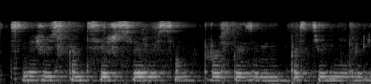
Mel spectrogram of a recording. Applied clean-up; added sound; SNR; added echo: neural separator model SepFormer DNS4.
